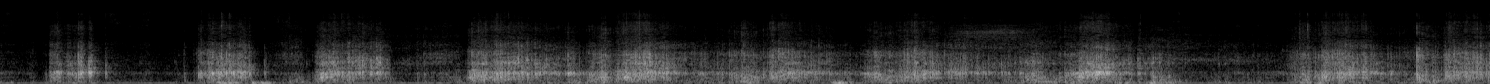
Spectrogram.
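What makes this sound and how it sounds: Fingertips and nails rub and scratch across a flat canvas coated in dried, wrinkled red acrylic paint. The result is a series of raspy scraping strokes that swell and fade, centered in the mids with little deep or high content.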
